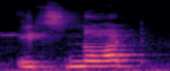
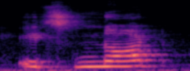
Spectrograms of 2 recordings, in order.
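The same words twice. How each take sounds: Both takes have the same delivery.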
